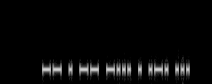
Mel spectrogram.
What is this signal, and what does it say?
Morse code, heard as a keyed tone, about 43 wpm, 700 Hz. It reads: MEMBERS
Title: Sets of 3 Words - New Word Drill - 45wpm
